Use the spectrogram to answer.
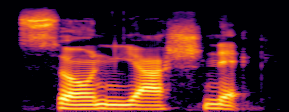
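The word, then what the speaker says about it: соняшник: Where do you put the emphasis on the syllable? It feels like Sonyashnik, but I'm just putting it there because I don't know anything but a little bit of Russian. Sonyashnik. So it's on the schnick.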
